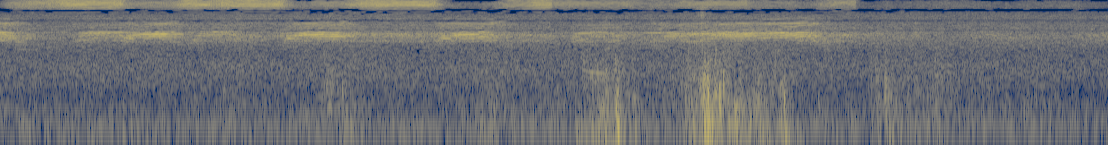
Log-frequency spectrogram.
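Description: Heavy canvas rustles and flaps as it is shaken out.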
